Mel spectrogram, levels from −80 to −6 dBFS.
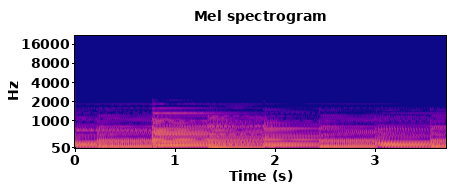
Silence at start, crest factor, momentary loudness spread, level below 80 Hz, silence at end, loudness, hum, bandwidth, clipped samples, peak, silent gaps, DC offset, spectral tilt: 0 s; 14 dB; 5 LU; -46 dBFS; 0 s; -35 LUFS; none; 2.4 kHz; under 0.1%; -20 dBFS; none; under 0.1%; -12.5 dB/octave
